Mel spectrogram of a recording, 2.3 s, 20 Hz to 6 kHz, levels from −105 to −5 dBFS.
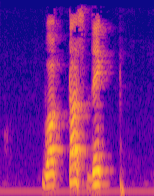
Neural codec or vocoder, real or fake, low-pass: none; real; 5.4 kHz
